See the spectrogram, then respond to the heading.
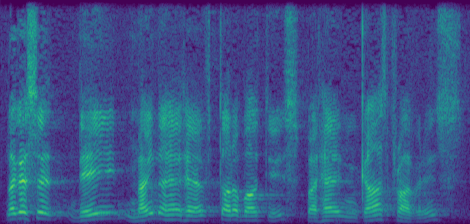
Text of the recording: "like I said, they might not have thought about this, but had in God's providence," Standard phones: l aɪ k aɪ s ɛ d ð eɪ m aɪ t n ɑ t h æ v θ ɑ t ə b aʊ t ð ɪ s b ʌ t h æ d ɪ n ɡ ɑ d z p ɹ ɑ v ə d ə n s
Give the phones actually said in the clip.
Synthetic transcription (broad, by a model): l aɪ k aɪ s ɛ d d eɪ m aɪ t n ɑ t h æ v t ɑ t ə b aʊ t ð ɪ s b ʌ t h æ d ɪ n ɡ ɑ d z p ɹ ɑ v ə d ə n s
